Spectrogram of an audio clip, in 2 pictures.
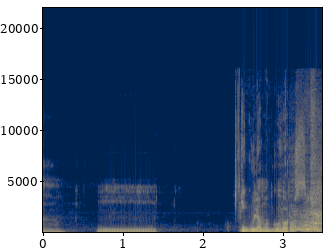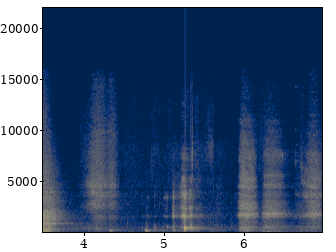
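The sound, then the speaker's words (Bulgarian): A pet dog named Elenko lets out a sharp, snorting sneeze, a short loud burst, with a person talking briefly before it and more talk afterward. “Това, което чухте е Еленко. Добре, получи. На здраве.”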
